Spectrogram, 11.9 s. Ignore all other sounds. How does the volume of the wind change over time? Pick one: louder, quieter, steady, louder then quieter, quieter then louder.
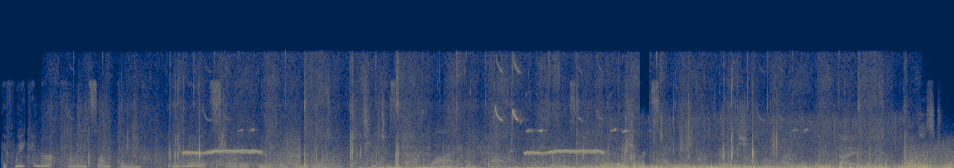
louder.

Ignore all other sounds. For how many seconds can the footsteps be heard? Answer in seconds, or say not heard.
11 s.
